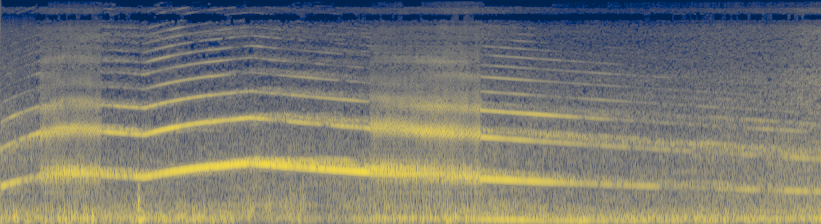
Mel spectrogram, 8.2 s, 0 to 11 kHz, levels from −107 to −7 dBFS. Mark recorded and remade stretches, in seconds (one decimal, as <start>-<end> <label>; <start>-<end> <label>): 0.0-0.4 recorded; 0.4-1.0 remade; 1.0-3.7 recorded; 3.7-4.8 remade; 4.8-8.2 recorded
